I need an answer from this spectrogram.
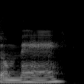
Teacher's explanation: So that's right, this is omae, but it's being pronounced in a masculine, rough way of omoe. Omae being pronounced as ome. So omae becomes ome.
